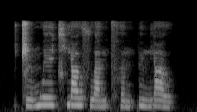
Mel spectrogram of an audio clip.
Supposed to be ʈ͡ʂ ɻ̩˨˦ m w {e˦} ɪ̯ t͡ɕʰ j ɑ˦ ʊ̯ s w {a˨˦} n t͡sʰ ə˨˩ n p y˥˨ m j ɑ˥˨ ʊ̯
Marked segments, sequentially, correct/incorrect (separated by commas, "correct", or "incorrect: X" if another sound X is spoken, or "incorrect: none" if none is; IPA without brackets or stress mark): correct, correct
